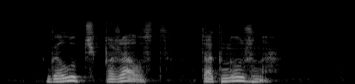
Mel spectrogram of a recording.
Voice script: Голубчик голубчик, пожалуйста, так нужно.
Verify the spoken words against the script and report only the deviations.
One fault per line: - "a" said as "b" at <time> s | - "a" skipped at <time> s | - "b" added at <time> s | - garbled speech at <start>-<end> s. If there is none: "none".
- "голубчик" skipped at 1.0 s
